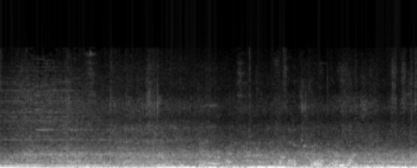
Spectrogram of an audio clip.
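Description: Street traffic: a steady low rumble of vehicle engines, with people's voices talking in the background.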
